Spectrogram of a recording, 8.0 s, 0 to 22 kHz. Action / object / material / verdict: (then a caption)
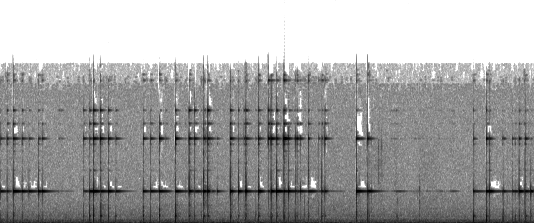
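tap / small ceramic mug / ceramic / none. A small white ceramic mug with Panda Kopanda cartoon prints, hollow with its contents not visible, is held beside the microphone and tapped with medium-length painted fingernails. It gives rapid bursts of short, bright clinks with a high glassy ring near 3 kHz. The clinks come in quick clusters separated by brief pauses, and each ring fades almost at once.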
